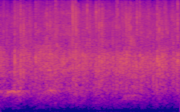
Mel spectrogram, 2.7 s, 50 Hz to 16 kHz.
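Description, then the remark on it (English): Steady audience applause for a speaker's 32 years of marriage fills the whole stretch, a dense wash of many hands clapping at moderate volume, with no talking over it. “You can applaud that.”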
